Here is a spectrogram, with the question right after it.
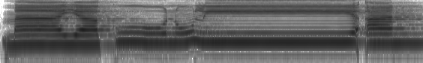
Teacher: ya kemudian hamzahnya a ini masuk ke kata kedua yaitu an maka lamnya ini dipanjangkan boleh panjang empat boleh juga lima harakat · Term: Mad Jaiz munfasil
